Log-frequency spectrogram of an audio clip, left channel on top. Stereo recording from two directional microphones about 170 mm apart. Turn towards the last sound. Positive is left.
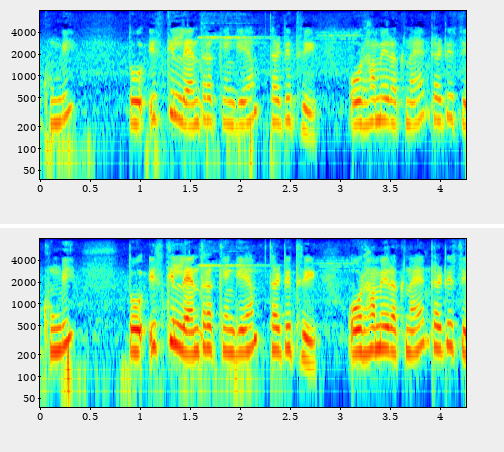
turn(degrees=-55)  # may be behind; listen again after turning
